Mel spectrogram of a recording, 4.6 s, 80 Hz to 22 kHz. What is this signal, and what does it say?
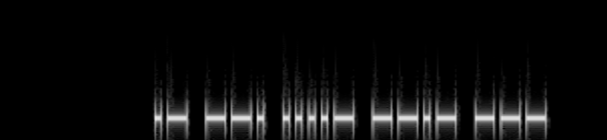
Morse code, heard as a keyed tone, about 25 wpm, 700 Hz. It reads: AG4QO
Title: USA Call Signs - 5 Characters - 2x Character Spacing - 25wpm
